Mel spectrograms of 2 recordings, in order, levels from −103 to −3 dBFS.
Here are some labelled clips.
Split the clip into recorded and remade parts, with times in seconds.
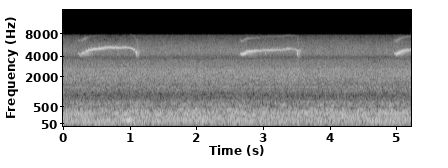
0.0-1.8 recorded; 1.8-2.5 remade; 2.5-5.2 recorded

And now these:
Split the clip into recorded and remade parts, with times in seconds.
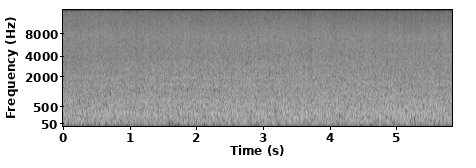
0.0-5.8 recorded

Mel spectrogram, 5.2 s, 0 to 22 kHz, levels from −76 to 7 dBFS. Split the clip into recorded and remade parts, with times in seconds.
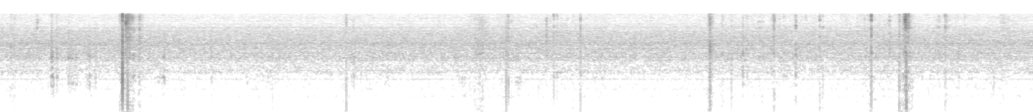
0.0-5.2 recorded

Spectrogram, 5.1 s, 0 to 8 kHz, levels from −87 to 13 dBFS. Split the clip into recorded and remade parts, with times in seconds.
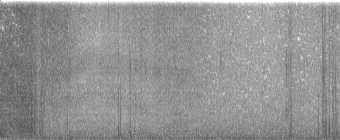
0.0-0.9 recorded; 0.9-3.0 remade; 3.0-5.1 recorded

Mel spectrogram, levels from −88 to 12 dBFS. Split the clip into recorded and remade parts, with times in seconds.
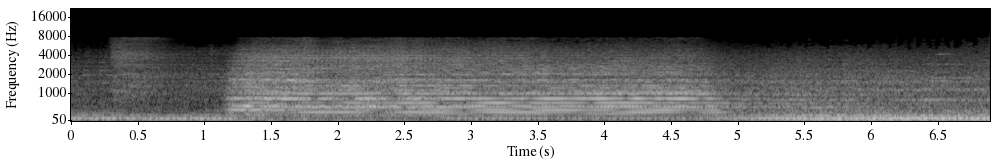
0.0-0.4 recorded; 0.4-2.8 remade; 2.8-6.9 recorded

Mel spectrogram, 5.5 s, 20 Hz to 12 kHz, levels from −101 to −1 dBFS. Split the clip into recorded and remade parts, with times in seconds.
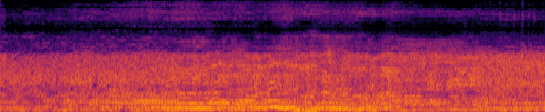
0.0-1.8 recorded; 1.8-4.8 remade; 4.8-5.5 recorded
